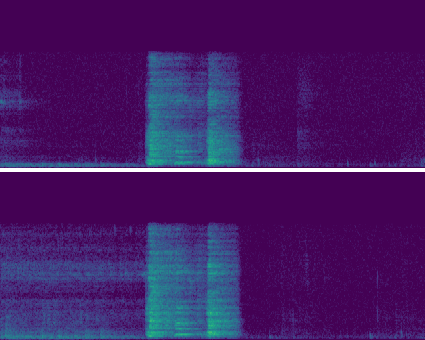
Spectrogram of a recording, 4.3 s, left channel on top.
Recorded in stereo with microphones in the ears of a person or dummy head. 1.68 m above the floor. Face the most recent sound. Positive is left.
turn(degrees=-20)  # may be behind; listen again after turning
